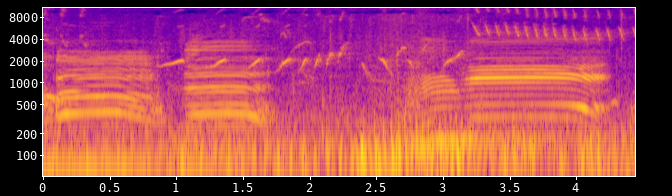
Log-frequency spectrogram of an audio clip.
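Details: Herd of cattle driven along a village road toward their pen, past trees and rice fields; several drawn-out, harmonic moos, one long call near the end, over steady trampling and background noise with frequent chirping birds.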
